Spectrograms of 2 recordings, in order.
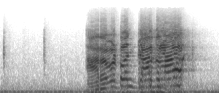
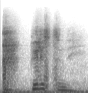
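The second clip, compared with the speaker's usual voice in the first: much lower and softer, almost under the breath; hushed aside; 10 semitones lower, 11 dB quieter than usual. Acted. Hiding man mutters to himself, hushed. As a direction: keep it down so nobody hears. Hiding, afraid of being caught.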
